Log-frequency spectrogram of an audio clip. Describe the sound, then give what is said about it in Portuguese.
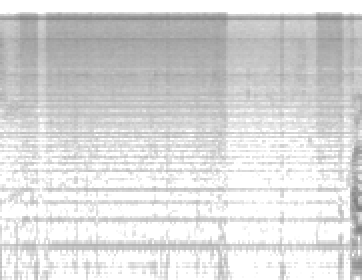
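An electric fan runs steadily throughout, a continuous low motor hum with a broad airy whir, broken only by a few brief bumps and a short tonal blip at the very end. “Colabora comigo, ventilador.”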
